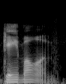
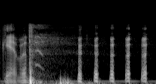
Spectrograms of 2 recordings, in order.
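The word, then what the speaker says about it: gammon: is that another meat is it pronounced gay on gay man you guys are eating gay men in the UK oh my God cozy how could you G no I know I the rest of that was all joking I know it's pronounced gamon I know you're not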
